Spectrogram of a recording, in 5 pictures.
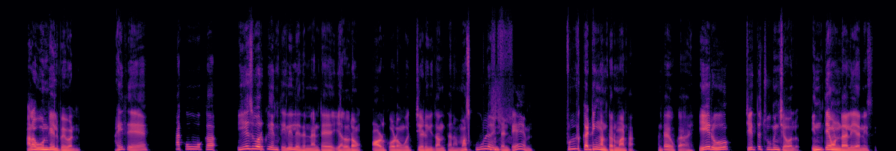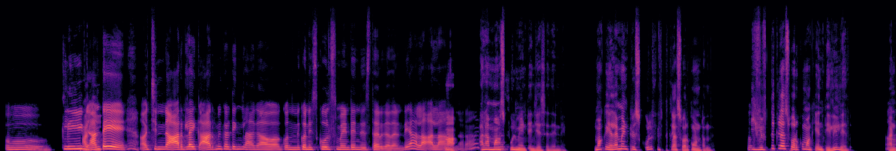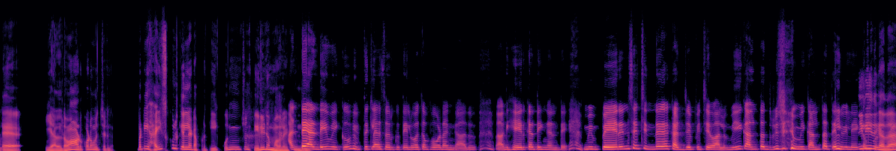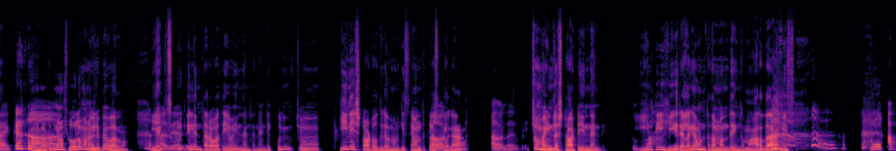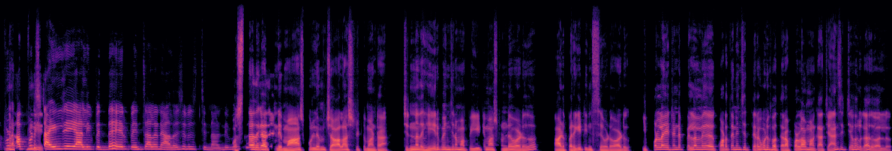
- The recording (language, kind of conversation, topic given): Telugu, podcast, మీ ఆత్మవిశ్వాసాన్ని పెంచిన అనుభవం గురించి చెప్పగలరా?
- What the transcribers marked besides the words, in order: in English: "ఓన్‌గా"; in English: "ఏజ్"; other noise; in English: "ఫుల్ కటింగ్"; in English: "క్లీన్"; in English: "లైక్"; in English: "కటింగ్"; in English: "స్కూల్స్ మెయింటైన్"; in English: "మెయింటైన్"; unintelligible speech; in English: "ఎలమెంటరీ స్కూల్ ఫిఫ్త్ క్లాస్"; other background noise; in English: "ఫిఫ్త్ క్లాస్"; in English: "బట్"; in English: "ఫిఫ్త్ క్లాస్"; in English: "హెయిర్ కటింగ్"; in English: "కట్"; laughing while speaking: "దృషి మీకు అంత తెలివి లేకపోతుంది అక్క. ఆ!"; in English: "ఫ్లో‌లో"; in English: "హైస్కూల్"; in English: "టీనేజ్ స్టార్ట్"; tapping; in English: "సెవెంత్ క్లాస్"; in English: "మైండ్‌లో స్టార్ట్"; in English: "హెయిర్"; giggle; laugh; in English: "స్టైల్"; unintelligible speech; in English: "హెయిర్"; in English: "స్ట్రిక్ట్"; in English: "హెయిర్"; in English: "పీఈటీ మాస్టర్"; chuckle; in English: "చాన్స్"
